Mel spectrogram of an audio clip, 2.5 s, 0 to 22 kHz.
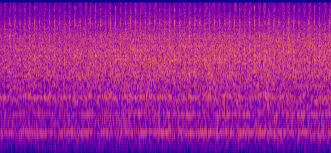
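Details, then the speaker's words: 2009 Volvo V70 with misfires and codes P0303, P2008, P0325, P0138; listening to a fuel injector while running: crisp, even, rapid ticking with no misses, so the injector works normally; oil-fouled spark plugs on cylinder 3 suspected. "Så ja, den där knackar ju jättefint också på sprida igång det. Knack knack knack knack knack knack."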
